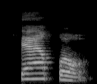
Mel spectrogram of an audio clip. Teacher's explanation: Keep ta light. To heavy, and give the qalqala on to.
